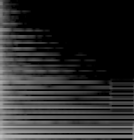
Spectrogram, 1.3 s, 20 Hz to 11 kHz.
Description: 55q-pne01-F#3.wav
